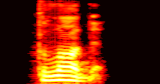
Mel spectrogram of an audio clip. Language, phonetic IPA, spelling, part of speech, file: Latvian, [klade], klade, noun, Lv-klade.ogg
- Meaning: notebook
